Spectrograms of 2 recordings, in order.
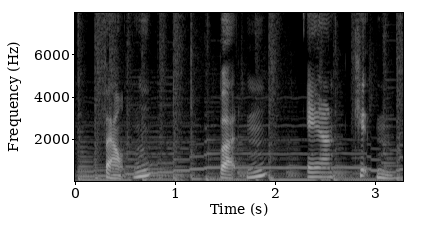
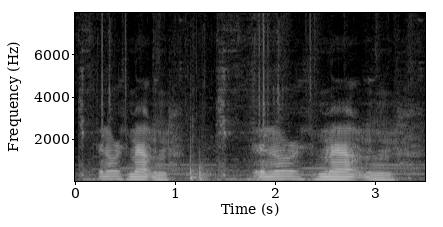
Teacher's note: flow in your mouth instead of fully releasing the T sound it sounds like a quick pause when you close your vocal cords and then quickly release the air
